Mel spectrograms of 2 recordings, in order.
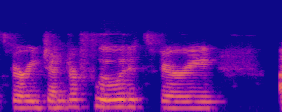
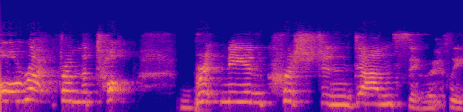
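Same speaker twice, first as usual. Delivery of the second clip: put-on thick, laid-on British accent, pitched very high; 9 semitones higher, 3 dB louder than usual. Recalling what Warren would call out, imitating Warren's thick British accent. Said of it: "Warren with his thick British accent would be like".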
